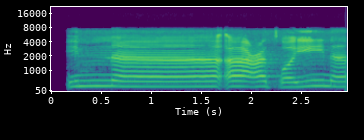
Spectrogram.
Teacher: ایک تو تشدید کا قاعدہ آ رہا ہے، یعنی ہم نے اس کے اوپر نون مشدد ہے تو نون مشدد پہ غنہ کیا جاتا ہے، تو یہاں ہم نے غنہ کرنا ہے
